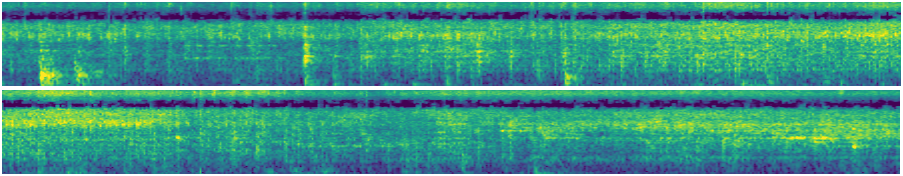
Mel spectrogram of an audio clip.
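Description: Brined steaks frying in a hot pan give a continuous, dense sizzle that crackles steadily and evenly throughout, close by, with no voices.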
